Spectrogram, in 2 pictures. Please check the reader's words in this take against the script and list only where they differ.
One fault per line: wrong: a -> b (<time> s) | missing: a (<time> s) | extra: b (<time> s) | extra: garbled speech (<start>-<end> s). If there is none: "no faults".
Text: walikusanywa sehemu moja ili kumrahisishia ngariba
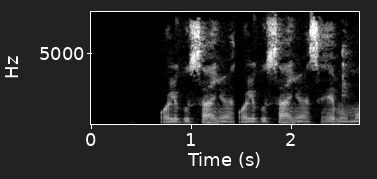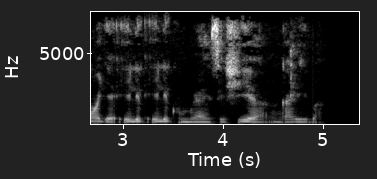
extra: walikusanywa (1.5 s)
extra: ili (3.2 s)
